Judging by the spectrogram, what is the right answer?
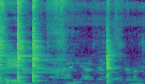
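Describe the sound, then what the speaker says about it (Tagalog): Metal lid clattering onto a cooking pot of mung beans with shrimp, three sharp clanks in quick sequence, two close together then one more, with faint clinks and bubbling in between. "Takpan muna natin para maluto"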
